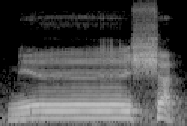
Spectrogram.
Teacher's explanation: maka itu harus dibaca samar nunnya, kemudian di tengah-tengahnya ada dengungan, jadi terbaca min syar, ya, bukan min syarri, seperti itu.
